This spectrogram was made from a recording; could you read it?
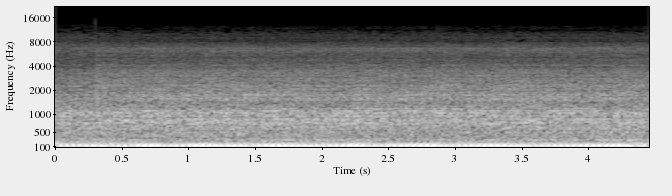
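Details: Honda EU3000is inverter generator warming up before an oil change: low, smooth, steady hum with a soft even pulse and no rattles or surging; normal idle.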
